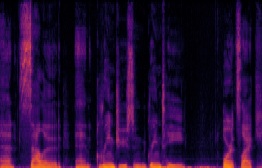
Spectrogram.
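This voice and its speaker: This woman has a fairly low pitch. Her tone is dark and mellow. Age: 40s. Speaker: cleaning vlogger and mother. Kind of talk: casual chat. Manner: chatty, rambling with fillers.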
